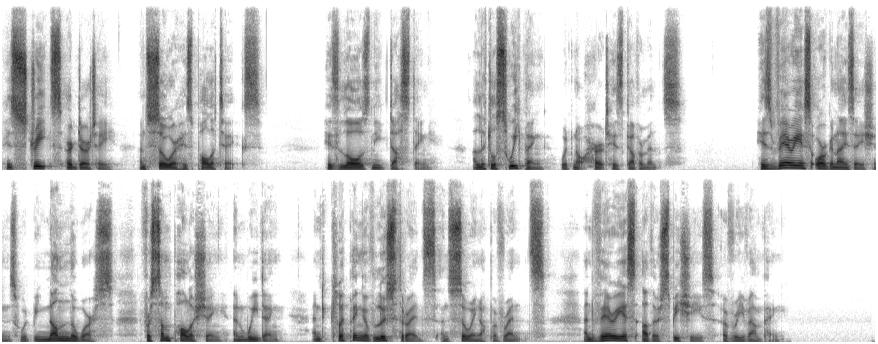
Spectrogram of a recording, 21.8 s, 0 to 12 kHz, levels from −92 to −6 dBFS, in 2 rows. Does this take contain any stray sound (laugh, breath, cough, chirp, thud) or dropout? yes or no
no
